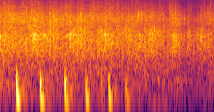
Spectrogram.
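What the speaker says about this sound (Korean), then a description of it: "하나님께 영광의 박수 한번 올려드립시다." Church congregation applauding during a Sunday service, a short round of clapping with a few distinct claps at first, then blending into a steady wash of applause.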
